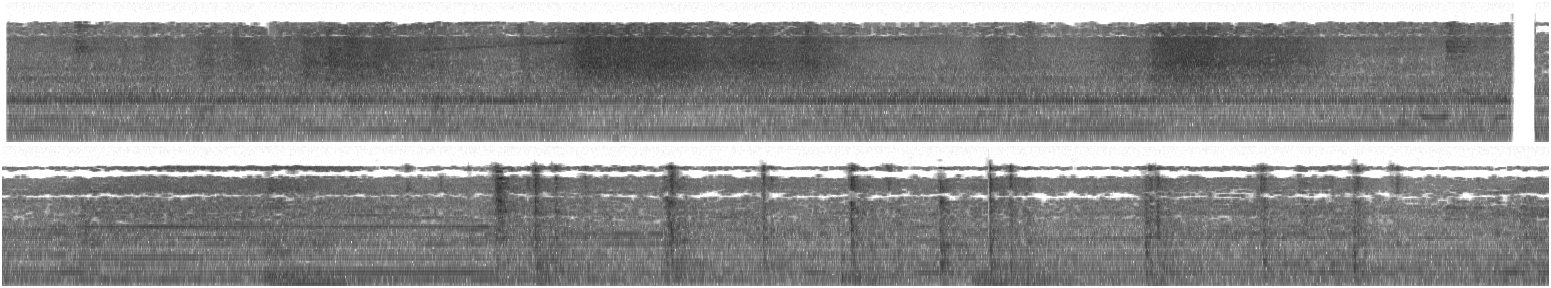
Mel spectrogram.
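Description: A large machine hums and whirs steadily in a hall.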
